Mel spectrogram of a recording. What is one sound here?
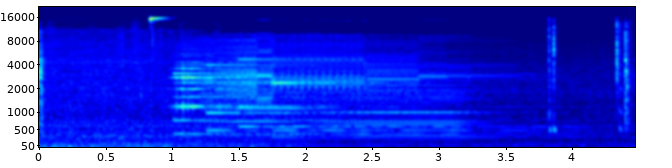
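Electronic tones chime in a quick rising sequence as a computer terminal starts up.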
